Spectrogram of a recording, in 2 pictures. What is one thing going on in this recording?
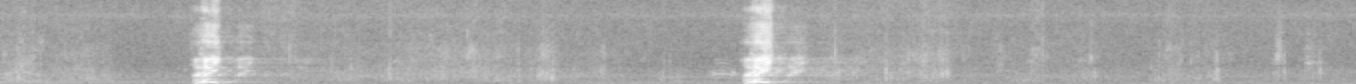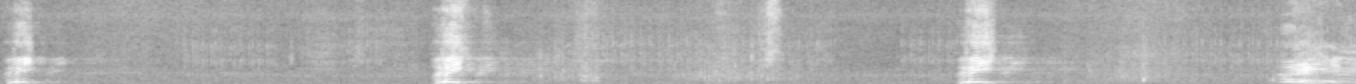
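A group of men and women shout together in short, sharp bursts.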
